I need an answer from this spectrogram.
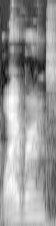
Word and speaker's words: wyvern: are they called again why burns yeah that's how you pronounce a word it's a little baby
